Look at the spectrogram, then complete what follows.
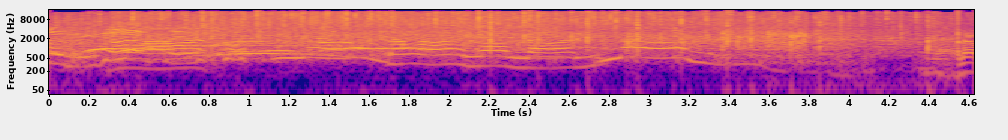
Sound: clapping hands

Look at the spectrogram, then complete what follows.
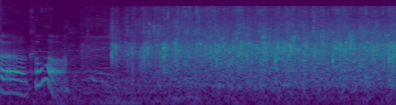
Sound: applause

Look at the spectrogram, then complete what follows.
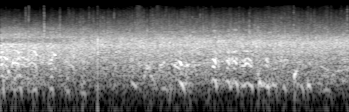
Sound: laughter; applause

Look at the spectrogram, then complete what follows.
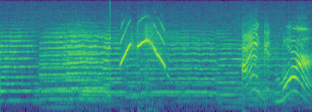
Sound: whistles

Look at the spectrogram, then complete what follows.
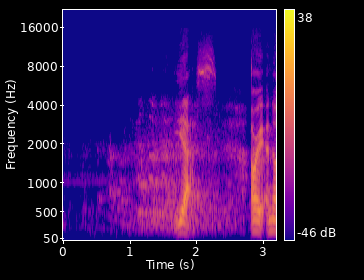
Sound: audience laughs

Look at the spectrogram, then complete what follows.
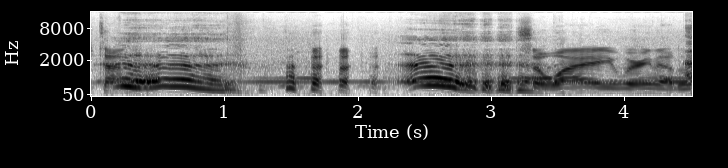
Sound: laughing

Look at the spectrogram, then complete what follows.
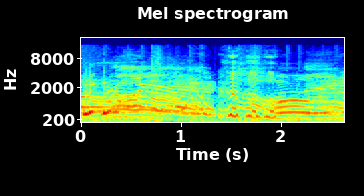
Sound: everyone talking

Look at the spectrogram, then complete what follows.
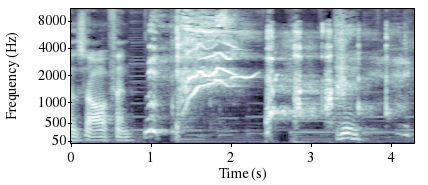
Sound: laughter

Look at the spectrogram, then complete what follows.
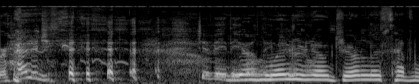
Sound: both laugh

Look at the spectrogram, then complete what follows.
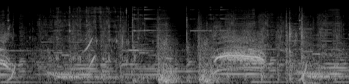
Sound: screaming

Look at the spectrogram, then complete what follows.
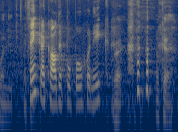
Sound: speaking in a foreign language

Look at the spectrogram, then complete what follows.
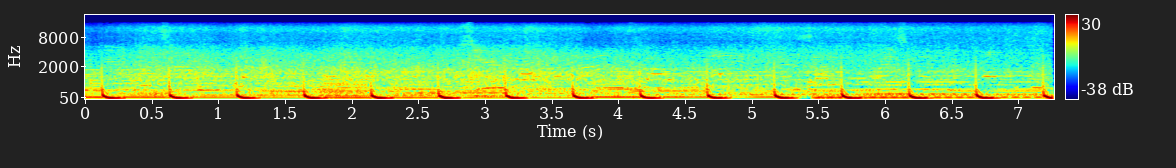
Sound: music; Piper Cherokee engine run-up

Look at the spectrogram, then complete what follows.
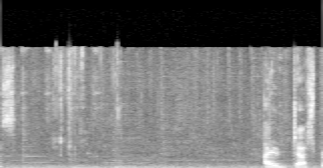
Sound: chicken crunching loudly

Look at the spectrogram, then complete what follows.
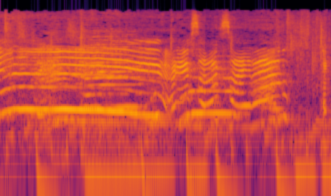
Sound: all cheering

